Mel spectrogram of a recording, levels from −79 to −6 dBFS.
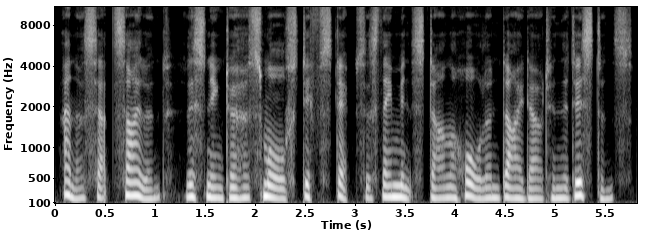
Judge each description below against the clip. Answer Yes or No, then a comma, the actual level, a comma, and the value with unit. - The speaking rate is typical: No, fast, 215 wpm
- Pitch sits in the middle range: Yes, medium, 175 Hz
